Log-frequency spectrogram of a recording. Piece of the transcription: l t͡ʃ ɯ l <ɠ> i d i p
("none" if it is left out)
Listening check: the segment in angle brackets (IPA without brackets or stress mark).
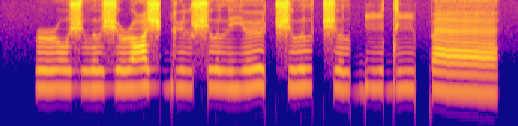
ɠ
